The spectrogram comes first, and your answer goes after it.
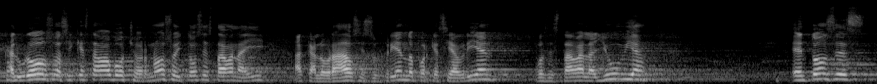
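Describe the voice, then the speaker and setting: High-voiced Mexican preacher in a reverberant hall. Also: male voice, fairly bright tone. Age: adult, father of a daughter. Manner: retells a story, acting out the quoted speech. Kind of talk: storytelling sermon. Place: church hall.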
